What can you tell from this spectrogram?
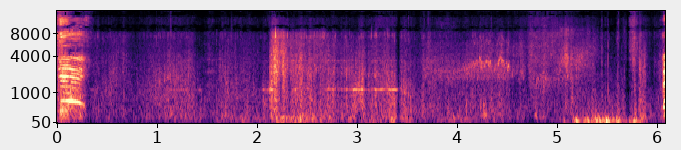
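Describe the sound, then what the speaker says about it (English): Strong wind gusts buffet the microphone on an exposed hilltop at a camp on Long Mynd, UK, with uneven rumbling bursts and a sharp gust near the start. "It's so windy."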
